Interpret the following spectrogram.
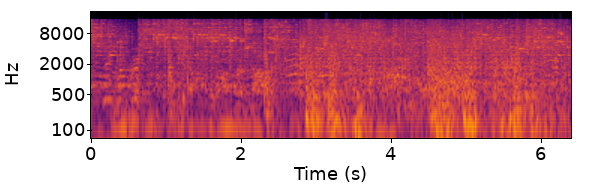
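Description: Glass soft-drink bottles being smashed, many shattering one after another in a dense run of breaking glass, with music underneath.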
